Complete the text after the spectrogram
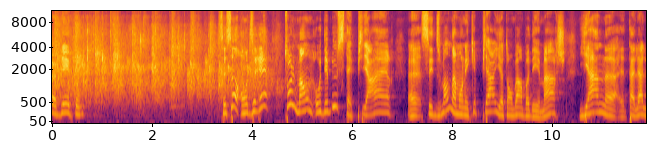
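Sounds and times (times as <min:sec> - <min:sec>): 
speech: 0:00.0 - 0:00.8, 0:03.4 - 0:11.8
crowd applauding: 0:00.0 - 0:04.8.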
